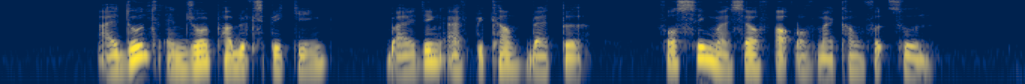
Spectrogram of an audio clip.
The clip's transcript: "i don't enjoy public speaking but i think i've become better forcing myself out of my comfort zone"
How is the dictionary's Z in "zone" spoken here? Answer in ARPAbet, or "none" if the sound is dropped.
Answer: S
